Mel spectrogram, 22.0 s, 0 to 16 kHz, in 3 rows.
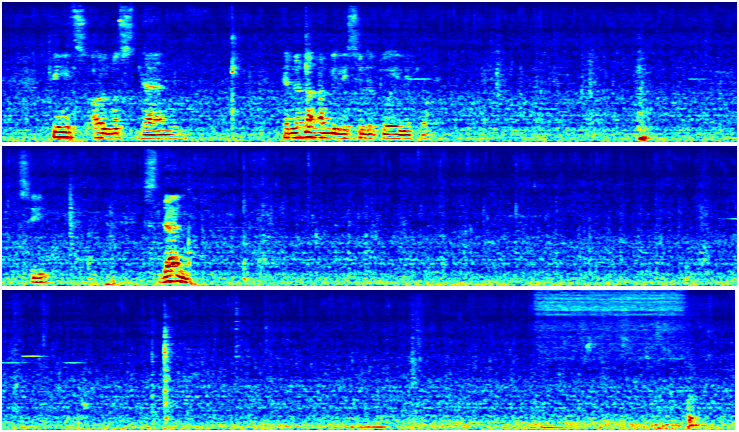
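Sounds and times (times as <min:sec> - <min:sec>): pot bubbling on the boil: 0:00.0 - 0:22.0
brief high hiss: 0:20.0 - 0:21.7.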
